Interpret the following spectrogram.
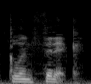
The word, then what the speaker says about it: Glenfiddich: he's really good at so Colin says CHS pronounced so it's Glenfiddich there you go that makes sense that makes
